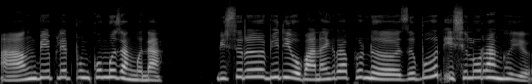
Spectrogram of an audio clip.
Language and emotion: Bodo, disgusted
